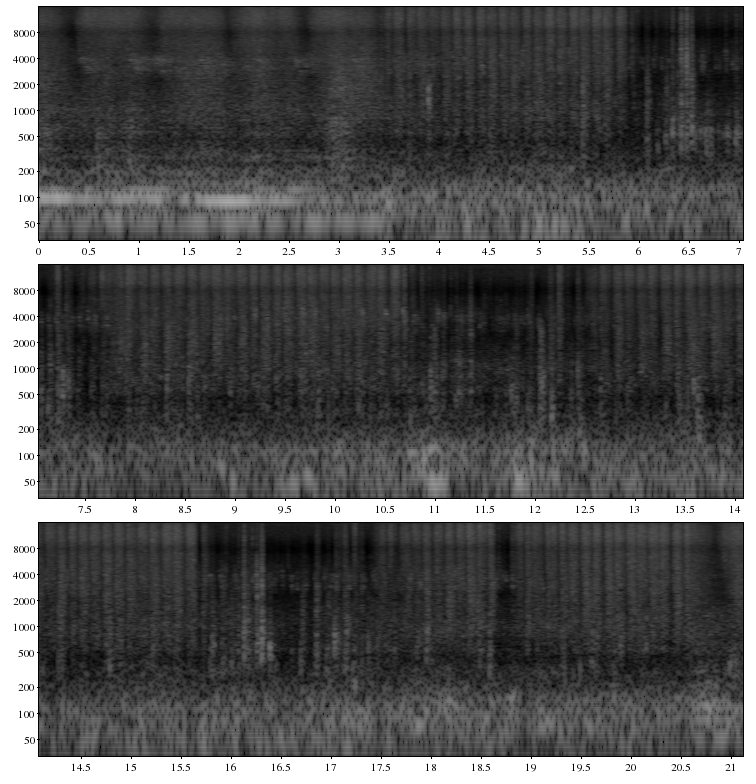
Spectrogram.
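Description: Paint roller on an extension pole being rolled over a wall, a steady rubbing of the paint-loaded roller cover against the surface.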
